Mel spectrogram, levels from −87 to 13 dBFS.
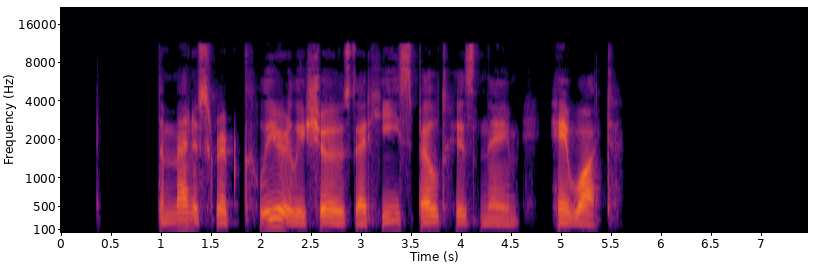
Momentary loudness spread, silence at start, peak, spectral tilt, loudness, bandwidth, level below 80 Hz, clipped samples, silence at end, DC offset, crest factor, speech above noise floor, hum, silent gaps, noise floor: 11 LU; 0.95 s; -4 dBFS; -2.5 dB/octave; -23 LUFS; 11.5 kHz; -78 dBFS; under 0.1%; 1.9 s; under 0.1%; 22 dB; over 66 dB; none; none; under -90 dBFS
